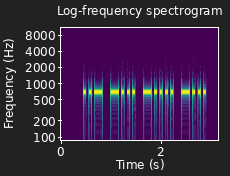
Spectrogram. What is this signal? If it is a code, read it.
Morse code, heard as a keyed tone, about 21 wpm, 700 Hz. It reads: UB6B
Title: Four Challenging Letter-Number Combinations 22wpm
